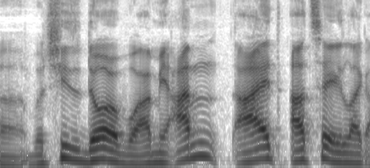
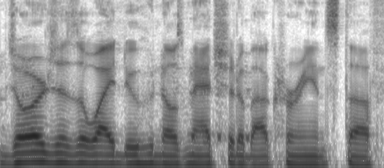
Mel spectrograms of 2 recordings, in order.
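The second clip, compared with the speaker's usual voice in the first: plain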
